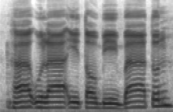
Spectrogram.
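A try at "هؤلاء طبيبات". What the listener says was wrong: Titik ya. Kalau titik tuh berarti intonasinya berhenti ya. Ya. Haula'i tobibatun. Titik ya. Jangan naik. Kalau naik tuh kelihatannya kayak ada tanda tanyanya.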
